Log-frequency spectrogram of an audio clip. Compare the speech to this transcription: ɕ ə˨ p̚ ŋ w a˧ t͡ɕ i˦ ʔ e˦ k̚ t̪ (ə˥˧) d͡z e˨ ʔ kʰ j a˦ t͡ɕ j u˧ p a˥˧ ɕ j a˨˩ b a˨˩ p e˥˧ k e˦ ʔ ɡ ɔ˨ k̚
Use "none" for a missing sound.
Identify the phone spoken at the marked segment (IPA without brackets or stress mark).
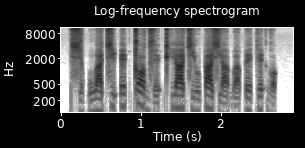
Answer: ɔ˥˧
